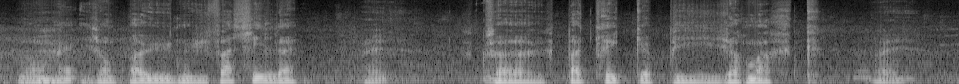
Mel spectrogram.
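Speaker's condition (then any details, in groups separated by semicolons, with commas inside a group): No condition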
